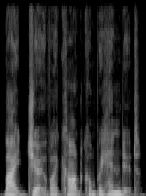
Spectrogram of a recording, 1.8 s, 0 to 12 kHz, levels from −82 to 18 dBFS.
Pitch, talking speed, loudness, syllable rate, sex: 150 Hz, 195 wpm, -18 LUFS, 4.7 syllables/s, male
